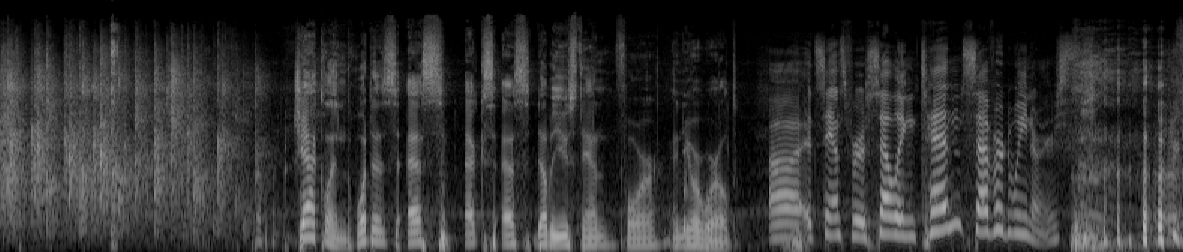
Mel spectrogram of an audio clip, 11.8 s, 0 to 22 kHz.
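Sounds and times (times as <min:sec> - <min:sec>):
hands clapping in applause: 0:00.0 - 0:02.7
speech: 0:03.0 - 0:11.8
laughter: 0:10.7 - 0:11.8.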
